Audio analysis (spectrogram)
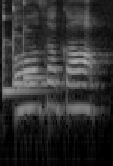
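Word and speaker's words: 大阪: 또 오사카라고 하면 여러분 오사카가 아닌 거 우리반 사람들은 알죠? 오오사카라고 써요. 일본에서는. 오사카라고 발음하고 어사카 어사카라고 하고 도쿄도 사실은 토 으 쿄 으라고 쓰고 끌어 줘요.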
